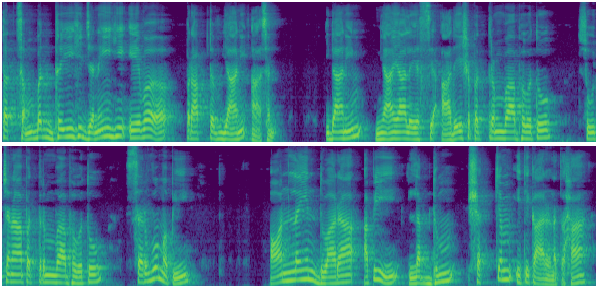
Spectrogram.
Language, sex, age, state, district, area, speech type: Sanskrit, male, 30-45, Karnataka, Bangalore Rural, urban, spontaneous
